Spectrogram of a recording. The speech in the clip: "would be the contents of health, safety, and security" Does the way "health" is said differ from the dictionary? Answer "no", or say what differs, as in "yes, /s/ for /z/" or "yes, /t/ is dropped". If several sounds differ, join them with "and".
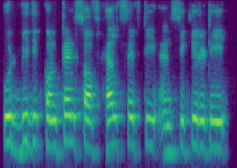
yes, /t/ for /θ/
